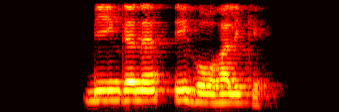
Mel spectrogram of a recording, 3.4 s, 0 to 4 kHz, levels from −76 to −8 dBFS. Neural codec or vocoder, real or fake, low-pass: none; real; 3.6 kHz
